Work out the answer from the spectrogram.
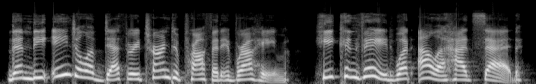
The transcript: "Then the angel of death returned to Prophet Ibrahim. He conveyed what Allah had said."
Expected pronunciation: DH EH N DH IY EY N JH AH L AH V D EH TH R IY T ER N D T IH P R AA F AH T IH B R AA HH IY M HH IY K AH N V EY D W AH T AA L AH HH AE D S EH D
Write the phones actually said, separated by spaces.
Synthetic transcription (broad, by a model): DH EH N DH IY EY N JH AH L AH V D EH TH R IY T ER N T IH P R AA F AH T IH B R AA HH IY M HH IY K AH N V EY D W AH T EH L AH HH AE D S EH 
